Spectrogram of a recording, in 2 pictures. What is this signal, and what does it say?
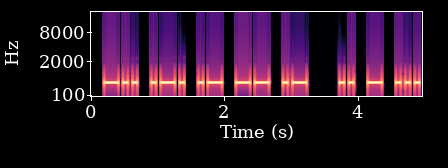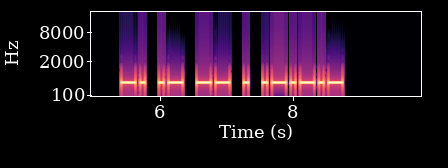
Morse code, heard as a keyed tone, about 17 wpm, 700 Hz. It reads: DRAMA ITS NAME.
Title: Sentences from Top 1500 Words 17wpm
